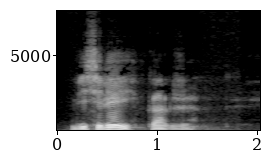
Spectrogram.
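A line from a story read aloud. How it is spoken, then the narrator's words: Muffled reply. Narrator (Russian): отозвалась она глухо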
